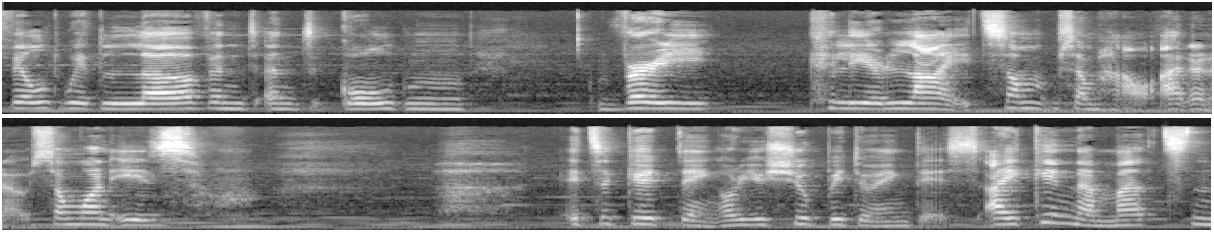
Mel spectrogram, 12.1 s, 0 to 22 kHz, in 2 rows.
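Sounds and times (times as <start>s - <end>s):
soft background music: 0.0s - 12.0s
breath: 2.4s - 2.8s, 7.3s - 8.7s.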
